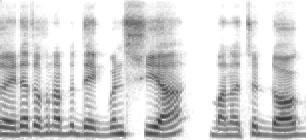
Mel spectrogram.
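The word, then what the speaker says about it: chien: শিয়া, এরকম টাইপের আরো অনেক কিছুই পাবেন, যে আই ই এন এর উচ্চারণ হচ্ছে ইয়া টাইপের হবে। সো এটা তখন আপনি দেখবেন শিয়া মানে হচ্ছে ডগ বা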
